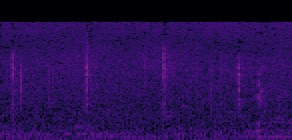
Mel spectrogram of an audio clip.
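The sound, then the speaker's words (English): A time bomb ticks steadily, with soft, evenly spaced clicks about twice a second, sometimes doubled, sounding faint over a constant low hiss and rumble, with no voices. “Listen to that ticking. That's fate counting what may be the last minute of our lives.”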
